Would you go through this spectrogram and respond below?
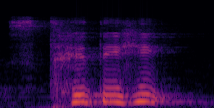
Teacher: the first thi is mahapranah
